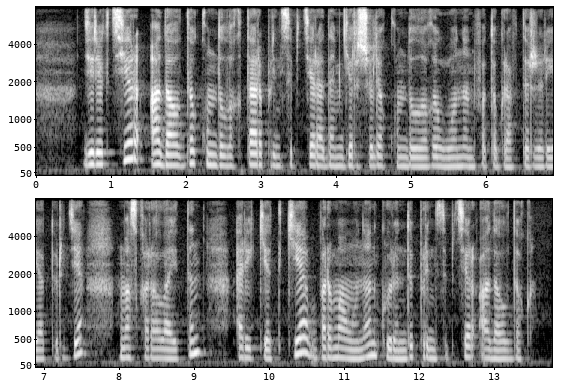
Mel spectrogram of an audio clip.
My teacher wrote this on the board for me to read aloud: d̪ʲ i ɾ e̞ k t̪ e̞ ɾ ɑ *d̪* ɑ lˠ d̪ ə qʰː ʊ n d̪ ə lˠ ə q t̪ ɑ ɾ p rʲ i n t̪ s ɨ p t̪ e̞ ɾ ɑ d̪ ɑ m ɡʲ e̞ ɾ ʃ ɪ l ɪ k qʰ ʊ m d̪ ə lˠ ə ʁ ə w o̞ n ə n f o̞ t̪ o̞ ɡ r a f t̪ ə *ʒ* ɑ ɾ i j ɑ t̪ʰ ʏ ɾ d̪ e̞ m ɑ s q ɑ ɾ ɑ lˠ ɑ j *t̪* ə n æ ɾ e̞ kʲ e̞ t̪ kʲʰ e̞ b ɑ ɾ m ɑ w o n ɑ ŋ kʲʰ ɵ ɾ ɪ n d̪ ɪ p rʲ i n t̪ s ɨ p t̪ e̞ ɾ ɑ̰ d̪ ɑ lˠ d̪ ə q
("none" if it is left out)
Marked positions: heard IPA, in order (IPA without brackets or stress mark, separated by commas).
d̪, ʒ, t̪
